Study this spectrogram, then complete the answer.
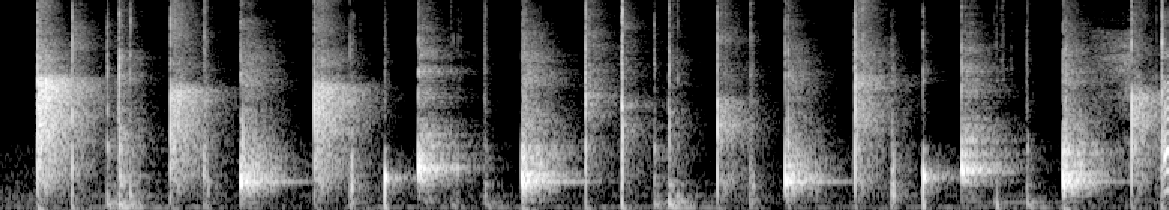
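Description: A rhythm with a cup tapped and slid on a surface and hands clapping in a crisp, repeating pattern, close and clear with no voice.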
